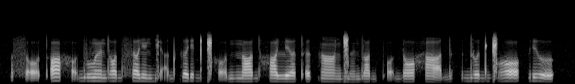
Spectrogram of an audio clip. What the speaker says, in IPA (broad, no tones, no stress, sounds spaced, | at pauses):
s ɔ̰ tʼ ɒ h ɔ̰ d v ə̃ d ɔ d s ʌ ɾʲ ə̃ ɡʲ ɑ̰ d k ə ɾʲ ə d ǁʰ ɔ̰ d n ɒ d h ɒ lʲ ʌ tʼ ə k ɑ̃ ɡ͡ǁ ə̃ d ɒ d pʼ ɔ̰ d ɾ ɔ h ɑ d | d ʊ d ɡ͡ǁ ɔ | ɾʲ ʊ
